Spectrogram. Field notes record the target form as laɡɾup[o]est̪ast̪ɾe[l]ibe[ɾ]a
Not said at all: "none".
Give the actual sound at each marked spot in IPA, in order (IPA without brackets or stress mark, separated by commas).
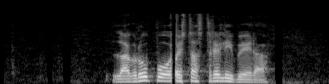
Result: o, l, ɾ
